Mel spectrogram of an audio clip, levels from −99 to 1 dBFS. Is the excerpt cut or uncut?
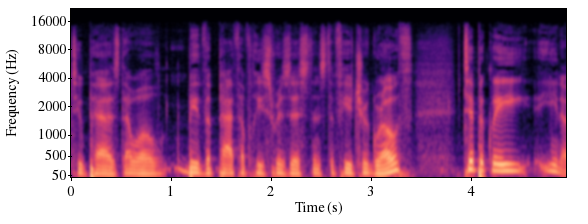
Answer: uncut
